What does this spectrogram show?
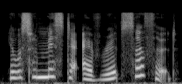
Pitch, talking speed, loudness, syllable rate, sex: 290 Hz, 195 wpm, -17 LUFS, 5.7 syllables/s, female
